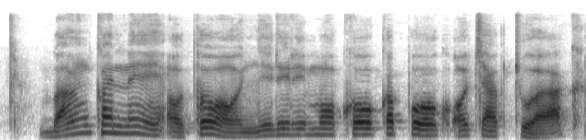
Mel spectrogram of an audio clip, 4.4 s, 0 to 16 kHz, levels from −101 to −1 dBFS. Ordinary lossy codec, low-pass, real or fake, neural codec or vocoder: Opus, 64 kbps; 10.8 kHz; fake; codec, 24 kHz, 3 kbps, HILCodec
